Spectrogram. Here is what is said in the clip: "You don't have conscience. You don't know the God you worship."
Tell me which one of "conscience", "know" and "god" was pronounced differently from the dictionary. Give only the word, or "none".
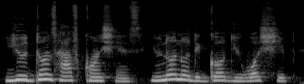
none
